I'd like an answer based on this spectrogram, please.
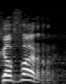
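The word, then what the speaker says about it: גבר: Yang ketiga, orang menyebut dengan kata gever. Tulisannya geber, bacanya gever.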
